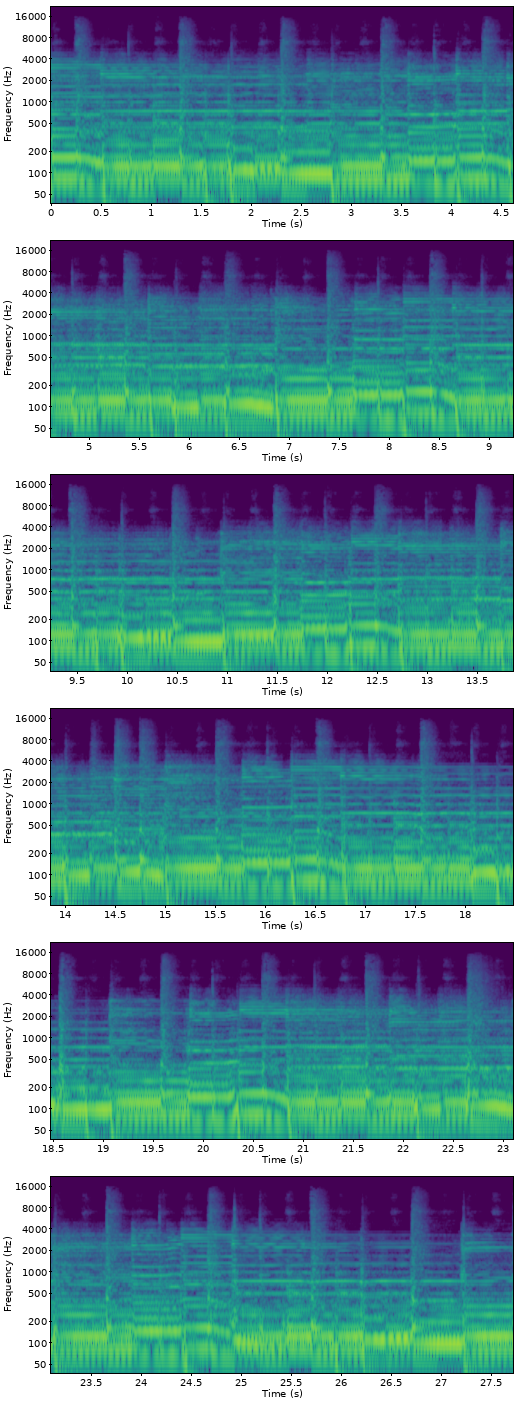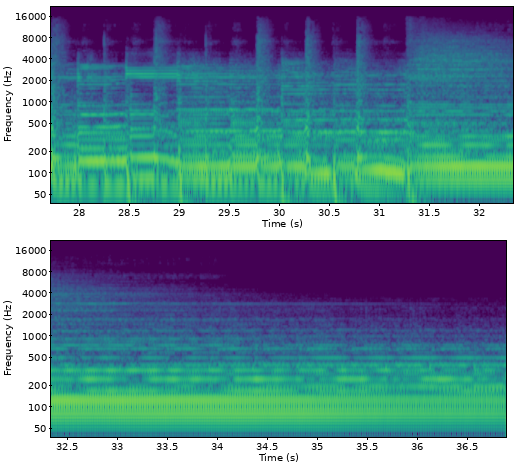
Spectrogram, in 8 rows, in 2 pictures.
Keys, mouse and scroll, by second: 3.3 middle click, 3.8 scroll up 1, 5.1 click, 6.4 click, 8.6 click, 10.6-12.8 drag, 13.3 middle click, 13.9 middle click, 15.2 click, 17.6 click, 19.1 KP_3, 19.6 KP_Enter, 22.7 scroll down 1, 23.1 shift+right click, 24.1 shift+middle click, 24.6 scroll up 2, 25.6 shift+right click, 26.3 shift+middle click, 27.3 shift+right click, 27.9 shift+scroll down 1, 28.2 shift+middle click, 28.6 shift+right click, 29.4 shift+middle click, 30.0 shift+right click, 31.9 shift+scroll down 1, 33.0-33.6 scroll up 4, 35.3 click, 36.1 scroll down 2, 36.4 middle click, 36.7 scroll up 1.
